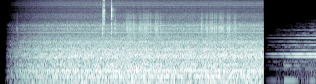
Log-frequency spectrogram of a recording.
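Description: A steady rushing noise with faint tones in it fades in at the start and cuts off abruptly about five seconds in, with two sharp clicks about two seconds in. Electronic music begins just before the end.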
